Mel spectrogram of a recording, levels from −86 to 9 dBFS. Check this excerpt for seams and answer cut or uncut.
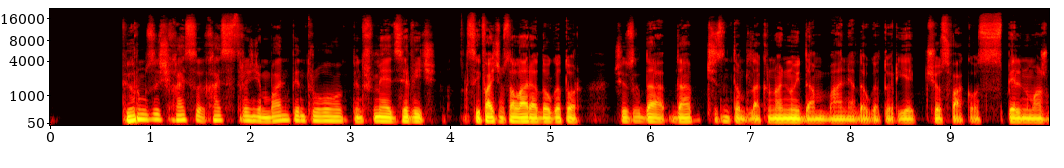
cut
